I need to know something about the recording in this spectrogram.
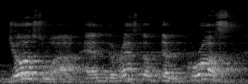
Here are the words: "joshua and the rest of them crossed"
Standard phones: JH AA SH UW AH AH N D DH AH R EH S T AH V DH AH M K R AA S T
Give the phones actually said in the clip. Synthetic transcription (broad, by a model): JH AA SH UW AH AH N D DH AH R EH S T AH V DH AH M K R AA S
